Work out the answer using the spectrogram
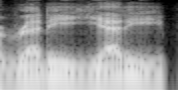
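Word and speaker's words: Reddy Yeti: you could check out the Ready Yeti podcast. It's not spelled quite how you might think it is spelled. It's R-E-D-D-Y, and then Yeti is Y-E-T-I.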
